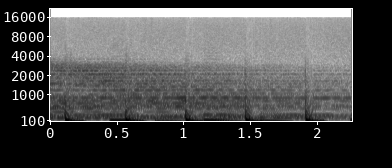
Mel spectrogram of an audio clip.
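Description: Lo-fi electronic dance track: a steady four-on-the-floor kick drum about twice a second, with a deep pulsing synth bass between the kicks under a sustained synth chord.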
